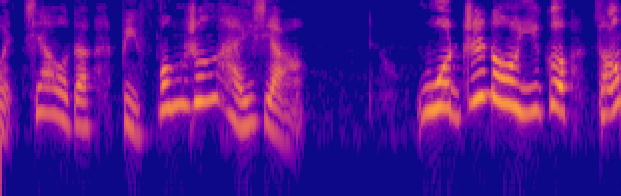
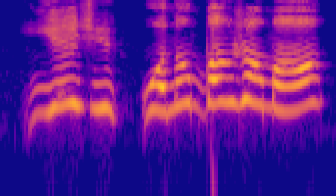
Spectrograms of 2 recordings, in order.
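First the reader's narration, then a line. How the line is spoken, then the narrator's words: Loud shout. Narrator (Chinese): 我大叫道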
